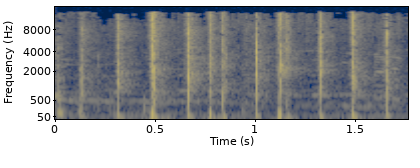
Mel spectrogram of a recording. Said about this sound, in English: Nice golf clap. Yeah, Golf clap.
